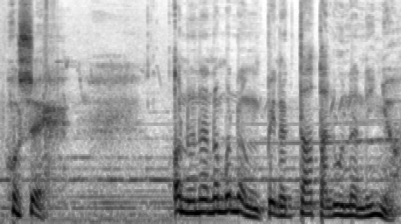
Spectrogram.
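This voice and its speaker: A man's voice: on the high side, normal speed, mellow, soft background music, natural voice. A man playing a stern, older patriarch father in a Filipino biblical radio drama, grave and admonishing. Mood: stern, indignant. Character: Jacob, stern patriarch father, doting but easily offended.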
